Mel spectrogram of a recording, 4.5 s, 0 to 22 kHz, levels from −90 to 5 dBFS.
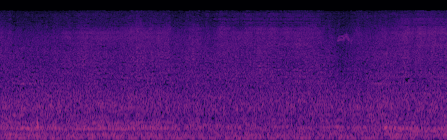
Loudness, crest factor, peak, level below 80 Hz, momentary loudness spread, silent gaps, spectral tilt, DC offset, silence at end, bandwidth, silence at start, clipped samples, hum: -43 LUFS; 14 dB; -30 dBFS; -58 dBFS; 2 LU; none; -2.5 dB/octave; under 0.1%; 0 s; 16 kHz; 0 s; under 0.1%; none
